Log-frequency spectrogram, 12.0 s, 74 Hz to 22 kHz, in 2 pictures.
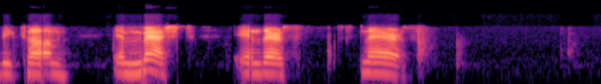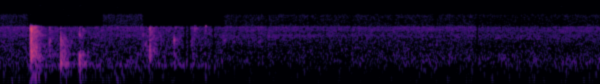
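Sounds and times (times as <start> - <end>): man speaking: 0.0 - 4.3.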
